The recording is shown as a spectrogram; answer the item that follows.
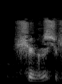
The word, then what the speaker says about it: chagrin: To my great Sergine. – Chagrin? – How do you say that? Was that how you spell Chagrin? Oh, sorry. To my great chagrin, I opened the book and I couldn't believe my eyes.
